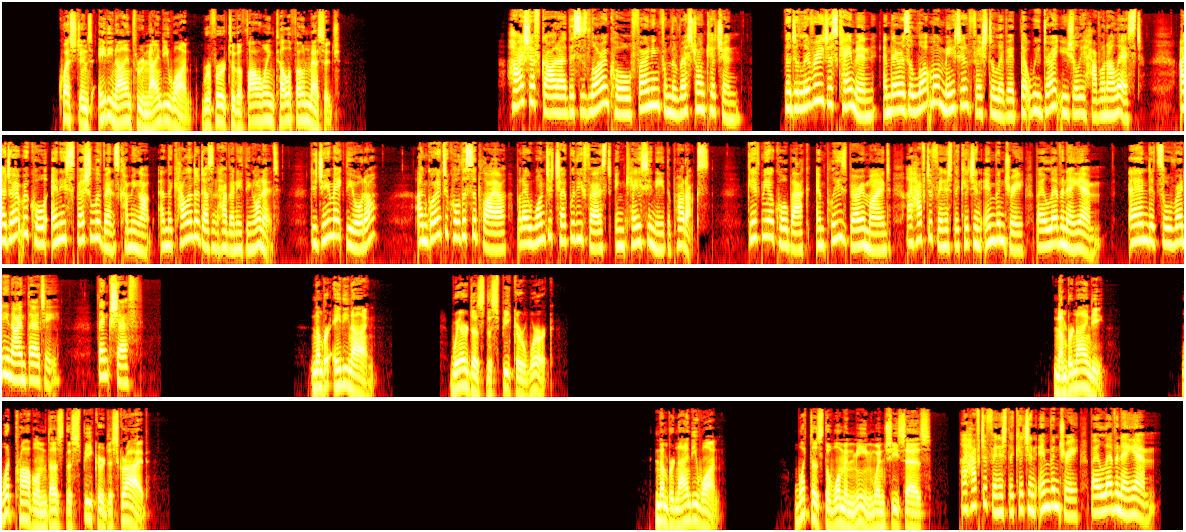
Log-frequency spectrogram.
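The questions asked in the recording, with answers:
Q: Where does the speaker work?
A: At a restaurant kitchen

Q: What problem does the speaker describe?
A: Much more meat and fish was delivered than usual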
